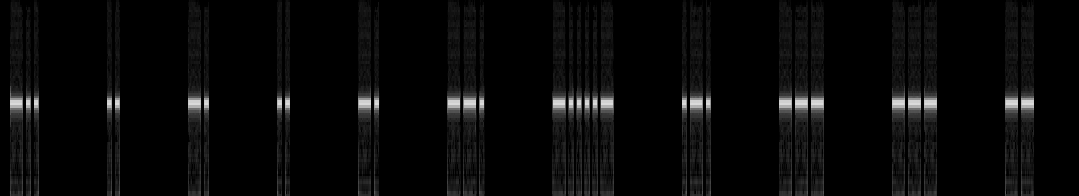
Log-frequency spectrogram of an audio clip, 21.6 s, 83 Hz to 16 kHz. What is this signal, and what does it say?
Morse code, heard as a keyed tone, about 15 wpm, spaced as for 5 wpm, 1000 Hz. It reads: DINING-ROOM
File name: 5wpm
